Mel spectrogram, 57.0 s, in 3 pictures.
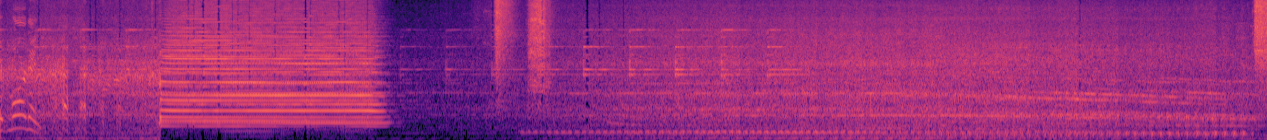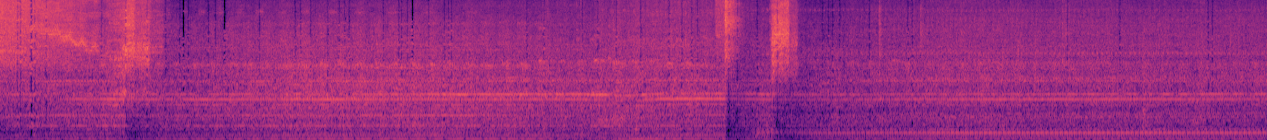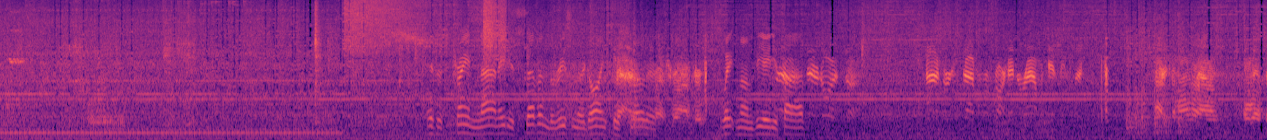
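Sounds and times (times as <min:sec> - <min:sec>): train rolling over rails: 0:00.0 - 0:57.0
locomotive horn: 0:02.4 - 0:06.0.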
